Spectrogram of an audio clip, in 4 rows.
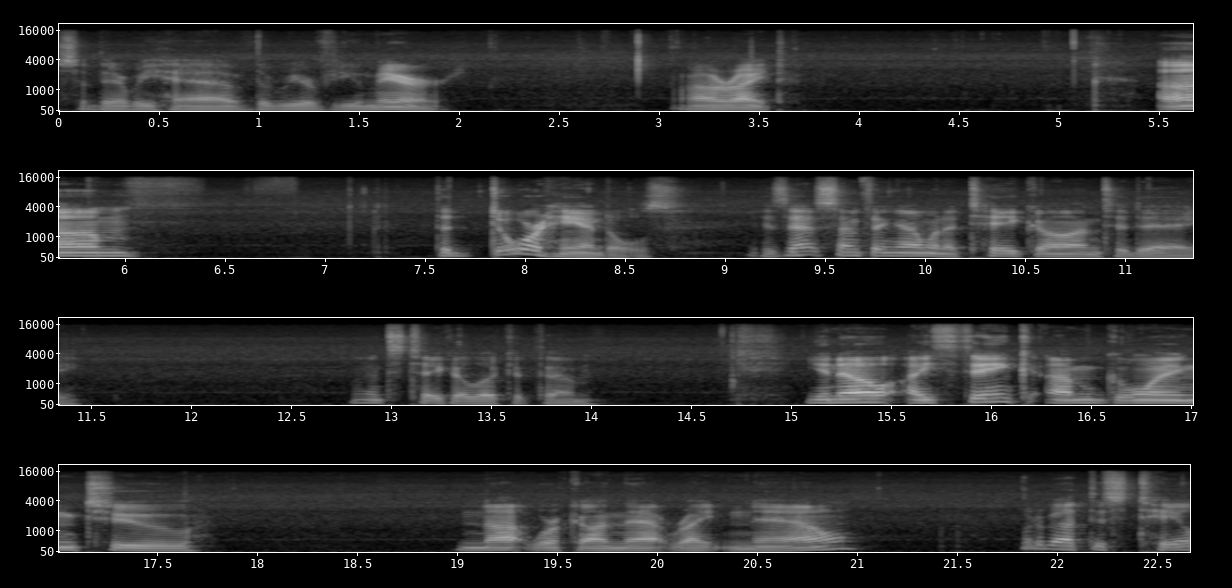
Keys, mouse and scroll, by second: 0.1 middle click, 2.0-2.4 scroll up 1, 2.4 shift+middle click, 2.8 scroll up 3, 3.3 shift+middle click, 4.0 middle click, 4.7 shift+middle click, 8.8-9.6 scroll down 3, 9.6-9.9 scroll down 3, 9.9 middle click, 10.6-11.1 scroll up 4, 11.1 middle click, 12.1-12.5 scroll up 2, 12.5 middle click, 13.5-14.1 scroll up 2, 14.1 middle click, 19.7-20.4 scroll down 1, 20.4 middle click, 20.4-21.5 scroll down 2, 21.5-22.4 scroll down 1, 22.4-22.6 scroll down 10.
